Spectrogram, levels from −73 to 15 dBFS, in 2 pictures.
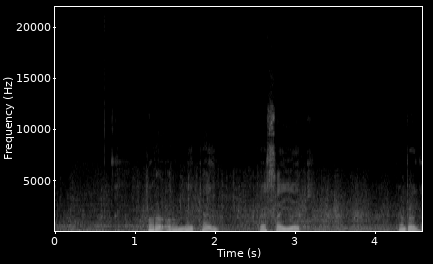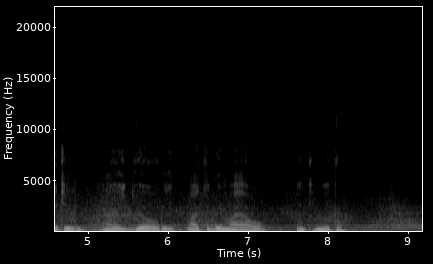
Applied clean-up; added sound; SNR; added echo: none; Aircraft; 14 dB; none.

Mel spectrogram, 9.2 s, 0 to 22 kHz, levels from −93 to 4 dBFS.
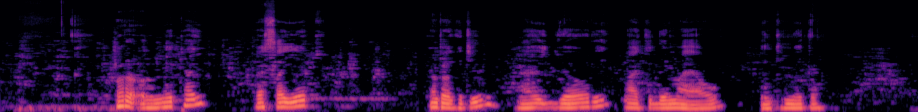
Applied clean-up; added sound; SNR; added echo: classical method Wiener filter.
